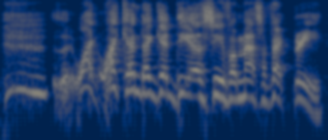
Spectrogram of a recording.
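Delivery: high, whiny whining voice; voicing Kim Jong-un. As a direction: whine it like a spoiled kid.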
